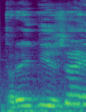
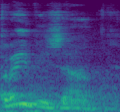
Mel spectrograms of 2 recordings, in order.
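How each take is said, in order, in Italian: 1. L'accento cade sull'ultima sillaba. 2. L'accento cade sulla prima sillaba. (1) "da sempre si pronuncia con l'accento interultima"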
